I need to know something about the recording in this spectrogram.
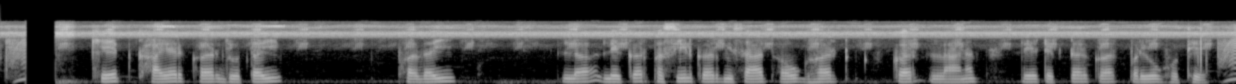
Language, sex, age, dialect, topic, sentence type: Chhattisgarhi, male, 25-30, Northern/Bhandar, agriculture, statement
